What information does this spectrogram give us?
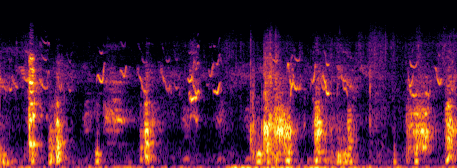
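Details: Farm chickens ranging freely among new baby chicks, giving a steady run of short clucks and sharp high cheeps that overlap throughout.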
